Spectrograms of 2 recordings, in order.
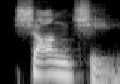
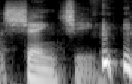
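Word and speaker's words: Shang-Chi: because it was a little weird so um shang chi is pronounced i found out it's not shangchi it's shangchi so shang chi is is coming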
